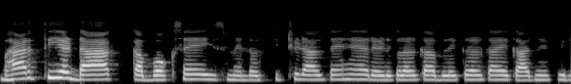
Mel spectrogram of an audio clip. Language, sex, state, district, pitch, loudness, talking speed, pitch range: Hindi, female, Chhattisgarh, Sarguja, 220 Hz, -15 LUFS, 200 wpm, 210-230 Hz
